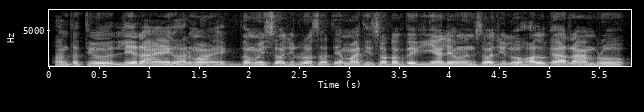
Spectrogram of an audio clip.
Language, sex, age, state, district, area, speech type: Nepali, male, 60+, West Bengal, Kalimpong, rural, spontaneous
